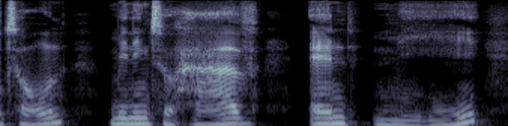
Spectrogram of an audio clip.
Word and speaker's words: หมี: Examples of words containing Sara-E are mi in the middle tone, meaning to have, and mi in the rising tone, meaning the animal bear.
